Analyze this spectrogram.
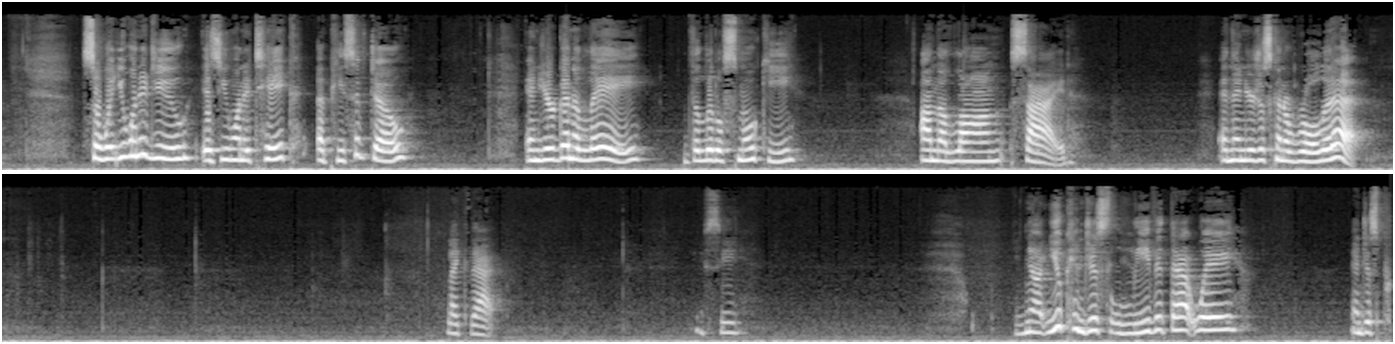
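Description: A middle-aged woman talks calmly and close to a microphone, in short bursts with pauses.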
